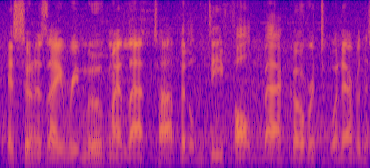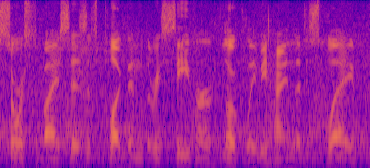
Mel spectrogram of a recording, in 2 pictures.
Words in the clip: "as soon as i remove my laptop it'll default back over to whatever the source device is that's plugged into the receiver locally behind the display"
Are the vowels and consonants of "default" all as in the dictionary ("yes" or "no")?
yes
